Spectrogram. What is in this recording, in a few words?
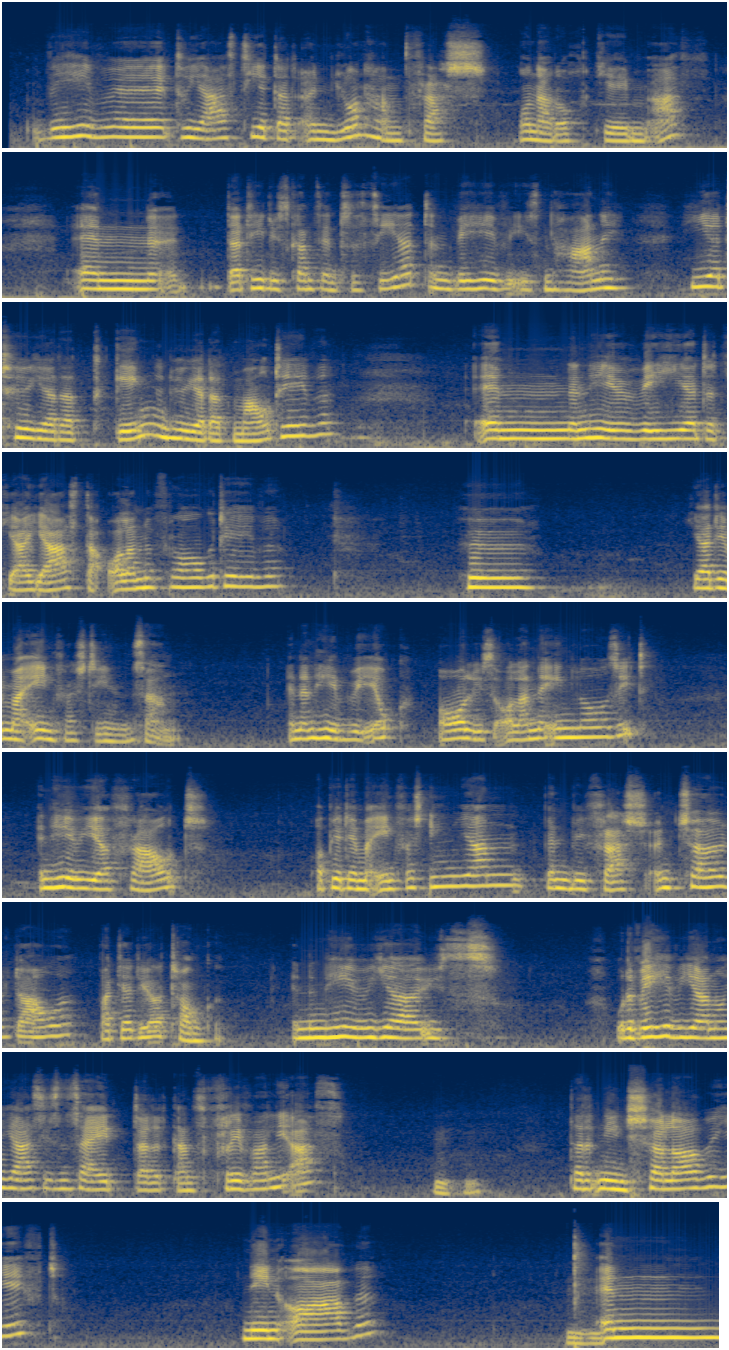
Frisian; languages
